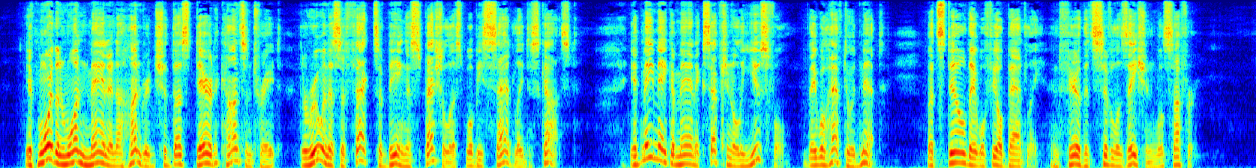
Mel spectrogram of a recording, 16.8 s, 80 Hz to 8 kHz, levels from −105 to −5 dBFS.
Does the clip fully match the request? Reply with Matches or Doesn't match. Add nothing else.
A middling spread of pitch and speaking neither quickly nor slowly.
Doesn't match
